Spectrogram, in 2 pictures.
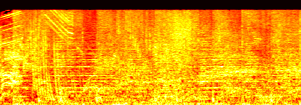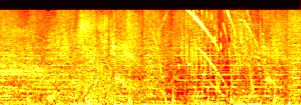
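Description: Superhero morphing-sequence soundtrack: driving, energetic music layered with crashing impact effects, and a few falling swooshes near the end.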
